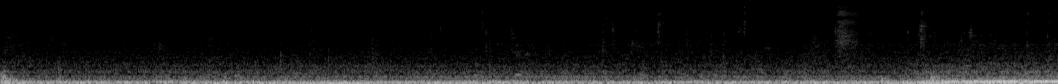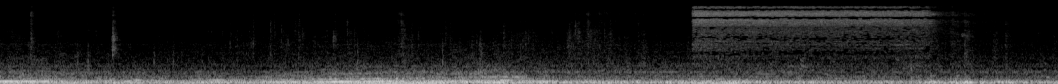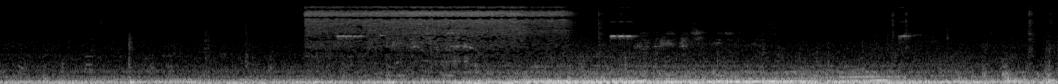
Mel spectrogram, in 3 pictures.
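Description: City bus engine and road rumble heard from inside the cabin, the engine note rising as the bus accelerates around the middle, with two hisses of compressed air from the bus's air brakes about two-thirds of the way through.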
